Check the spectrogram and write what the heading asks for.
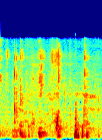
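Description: Faint scattered handling noises at a wooden pulpit: light rustles and clicks, with a few soft knocks about one and a half seconds in.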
